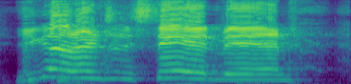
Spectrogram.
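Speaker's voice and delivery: high, loud panicked begging.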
